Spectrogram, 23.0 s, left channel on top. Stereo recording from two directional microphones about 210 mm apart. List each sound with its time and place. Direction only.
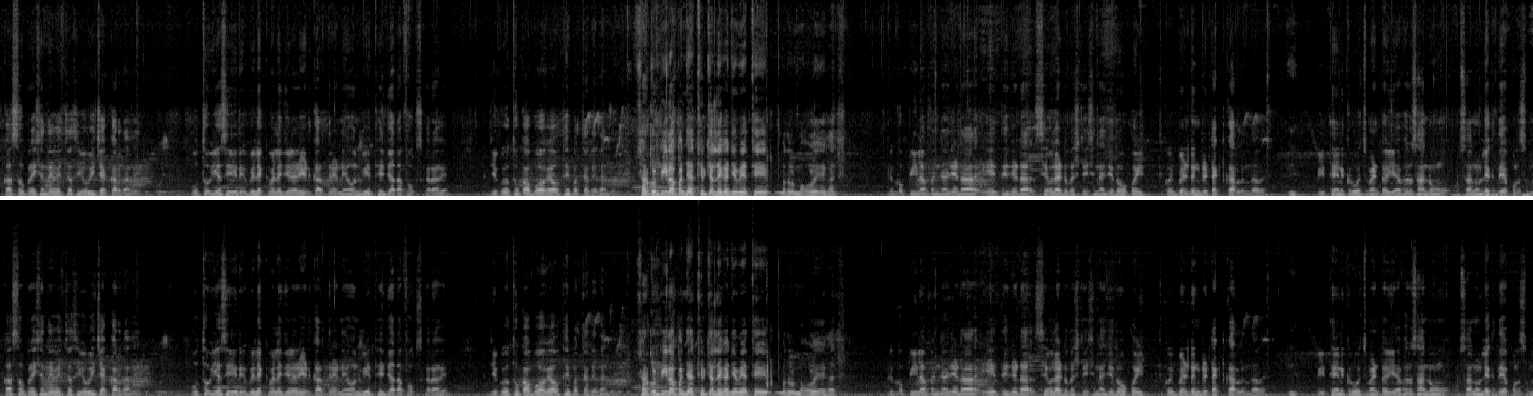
0.0 s speech: 5° left (ahead or behind)
9.6 s a man's voice: 50° left (ahead or behind)
13.3 s speech: centre (ahead or behind)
